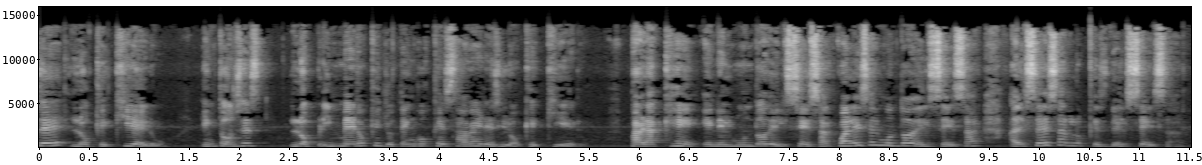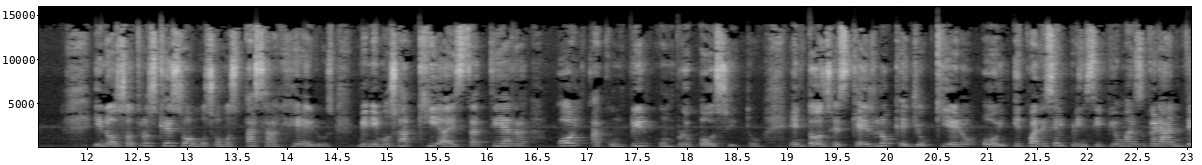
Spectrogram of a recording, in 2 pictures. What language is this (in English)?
Spanish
